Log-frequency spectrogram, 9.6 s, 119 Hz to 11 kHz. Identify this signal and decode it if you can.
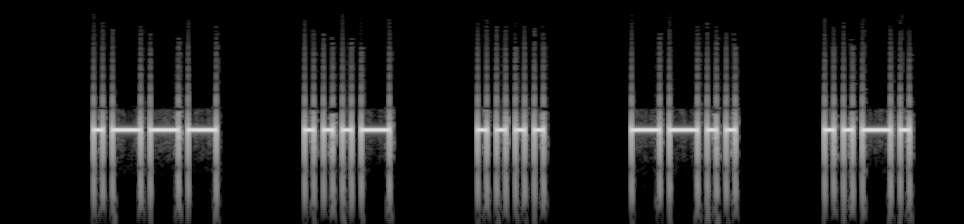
Morse code, heard as a keyed tone, about 13 wpm, spaced as for 7 wpm, 800 Hz. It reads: JVHZF
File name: LEZIONI / 8 YJ45 / 8 YJ ws 12wpm 3342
